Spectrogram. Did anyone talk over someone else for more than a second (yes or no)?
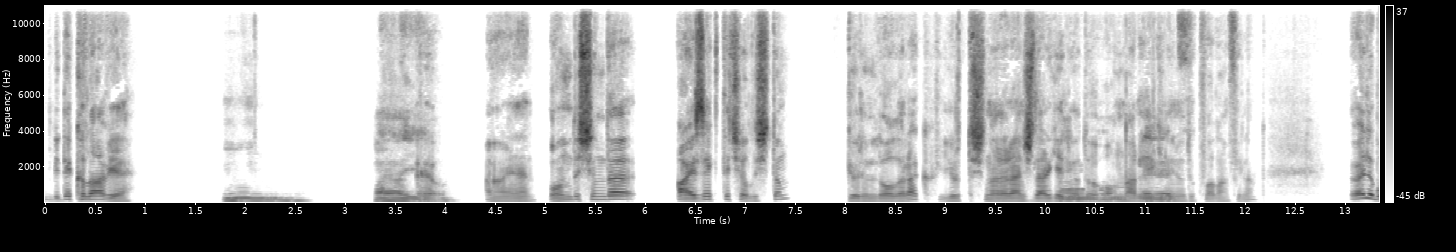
yes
